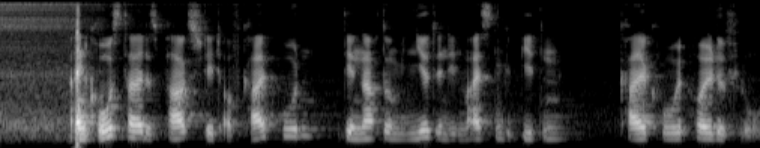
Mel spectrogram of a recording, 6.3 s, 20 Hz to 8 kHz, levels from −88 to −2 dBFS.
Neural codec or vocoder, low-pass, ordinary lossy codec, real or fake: none; 7.2 kHz; none; real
